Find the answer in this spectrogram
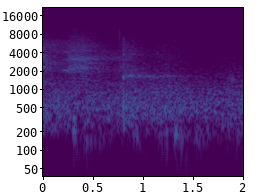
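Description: Quiet outdoor background: a faint, steady hiss of wind with a few small ticks.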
